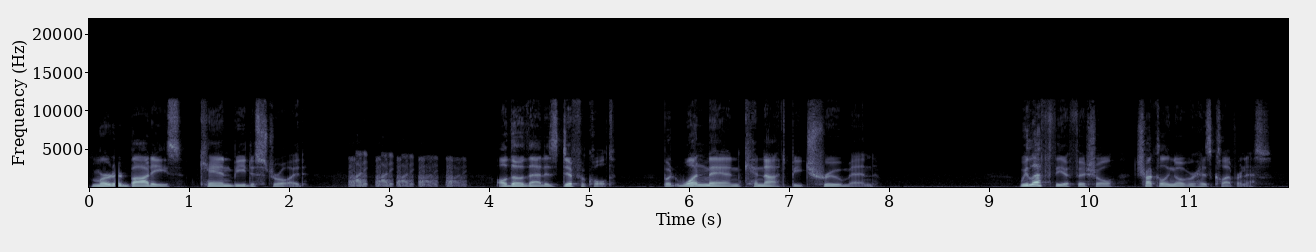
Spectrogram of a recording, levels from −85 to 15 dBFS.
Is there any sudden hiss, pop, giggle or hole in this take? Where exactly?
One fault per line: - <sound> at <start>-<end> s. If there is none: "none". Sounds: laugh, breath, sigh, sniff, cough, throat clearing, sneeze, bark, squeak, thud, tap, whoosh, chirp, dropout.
- dropout at 0.3-0.3 s
- laugh at 2.6-3.8 s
